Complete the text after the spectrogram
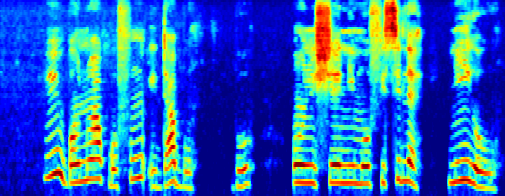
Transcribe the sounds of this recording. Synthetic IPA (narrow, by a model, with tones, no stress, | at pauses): ĩ˦bɔ̃˨˧nũ˦a˦˨k͡po˨fũ˨˦i˦˨da˨˦bu˨ | bo˨˦ | o˦˧nĩ˧ʃe˧nĩ˧mo˧fi˧si˦lɛ˦˨ | nĩ˦i˦˨o˨wo˨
